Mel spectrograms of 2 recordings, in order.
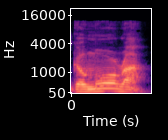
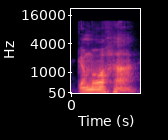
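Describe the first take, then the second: First: The R is sounded as a hard R. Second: The R is sounded like a throaty H. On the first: The speaker calls it right. "R, hard R, not the Carioca ha" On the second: The speaker calls it wrong. "I heard a slight Portuguese pronunciation for Gamora. I think you said Gamorra"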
